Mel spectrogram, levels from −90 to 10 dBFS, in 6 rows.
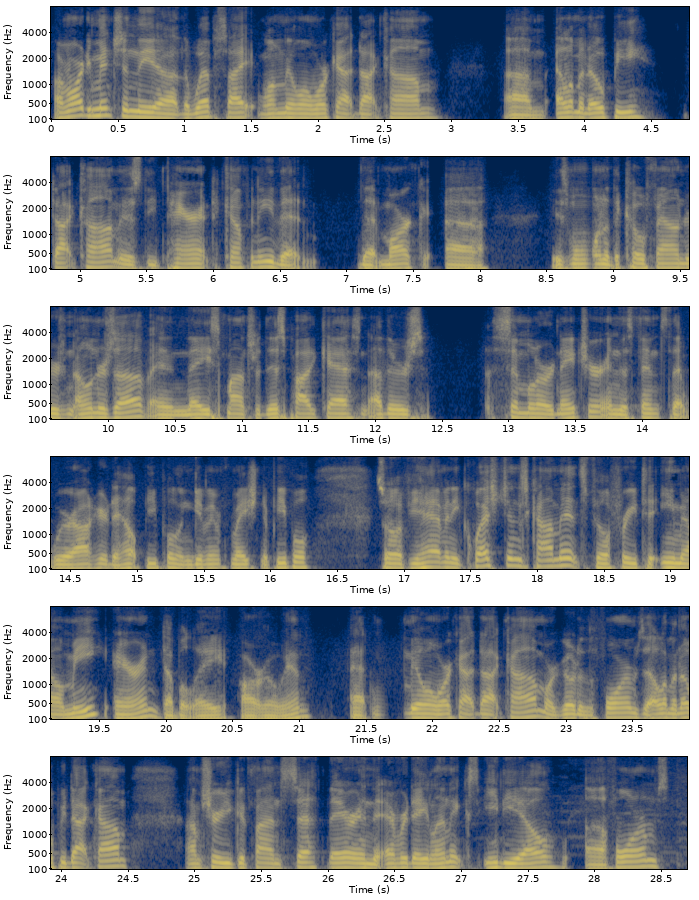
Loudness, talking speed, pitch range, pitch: -14 LUFS, 185 wpm, 110-130 Hz, 120 Hz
